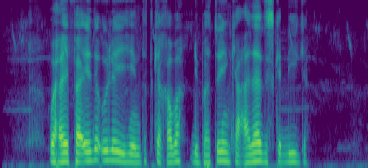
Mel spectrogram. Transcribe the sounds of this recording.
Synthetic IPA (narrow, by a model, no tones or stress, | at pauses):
wɑħɑjfaːʔɪðɐʔʊlɛːjɪɦiːnd̪ɐd̪̥kʰɐqɑβɐɖɪβaːt̪ʰɔːjɪŋkʰɐʕɑðaːðɪskʰɐɖiːɡɐ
